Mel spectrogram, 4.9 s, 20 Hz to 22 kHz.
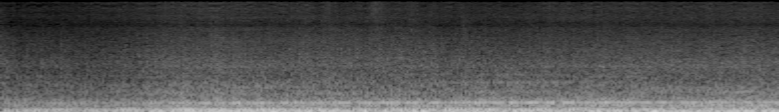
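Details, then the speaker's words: Force Tempo Traveller CR-V16 FM2.6 after rear differential repair (housing had a hole, jerked badly on gear changes): even low road rumble under way, no clunk, jerk or whine from the rear; driveline now normal. "गाड़ी पूरा clutch plate को झटका लगता था पीछे Sloane को झटका लगता था तो अब तो बिल्कुल ओके है"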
